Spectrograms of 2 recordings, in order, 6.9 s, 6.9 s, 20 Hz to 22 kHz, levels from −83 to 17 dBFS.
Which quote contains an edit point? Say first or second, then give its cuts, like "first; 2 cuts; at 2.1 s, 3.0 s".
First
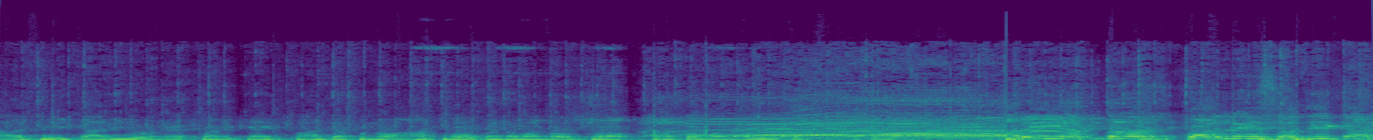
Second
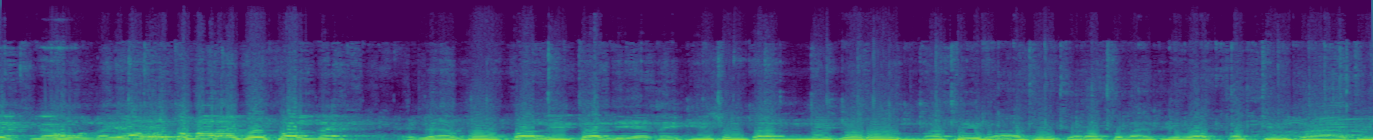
first; 1 cut; at 5.0 s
